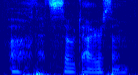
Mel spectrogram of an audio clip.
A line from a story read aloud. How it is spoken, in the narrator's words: Crowley sighed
